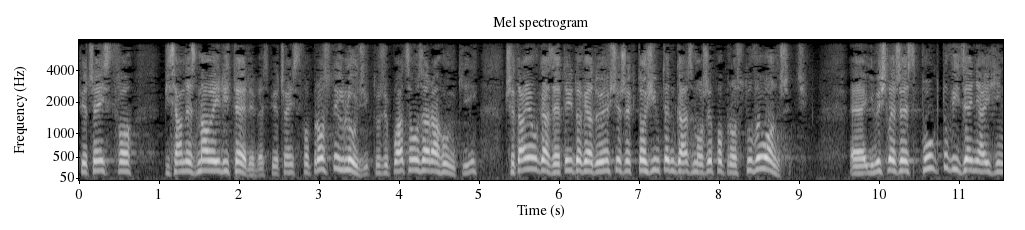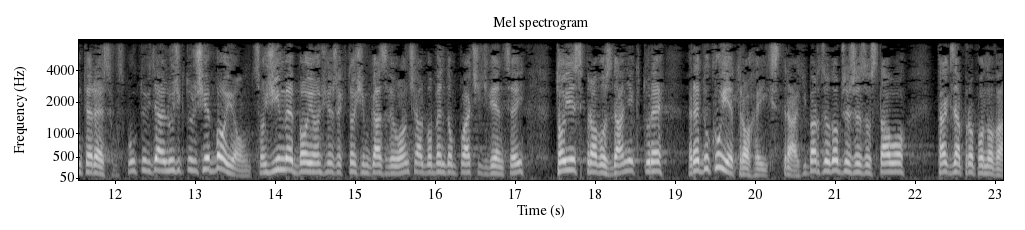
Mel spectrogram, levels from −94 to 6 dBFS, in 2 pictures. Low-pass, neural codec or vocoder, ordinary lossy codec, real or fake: 7.2 kHz; none; none; real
